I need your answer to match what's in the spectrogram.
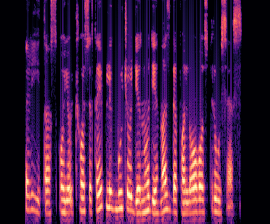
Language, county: Lithuanian, Klaipėda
